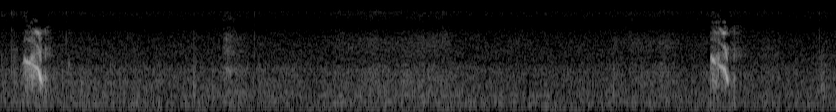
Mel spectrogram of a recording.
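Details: Two brief, sharp high-pitched catches about three and a half seconds apart over faint room hiss, typical of hiccups.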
